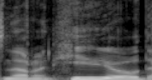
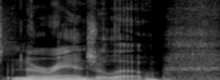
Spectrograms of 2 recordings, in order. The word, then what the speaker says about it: Narangelo: Someone told me that it was Naranjillo. That's how it's pronounced in Spanish, but we actually have, like, I guess, an Americanized version of it, so it's Narangelo.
